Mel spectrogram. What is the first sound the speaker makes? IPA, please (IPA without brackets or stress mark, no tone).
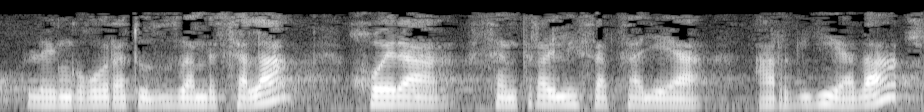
l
